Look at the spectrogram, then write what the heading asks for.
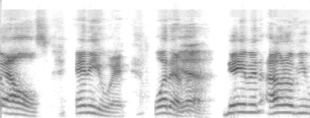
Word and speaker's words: Damon: So, Damon, that is how you say your name, correct? Damon. Well, that's how I say it. No one says it like that. People mispronounce my name constantly. Really? Damien.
